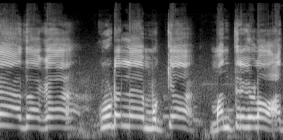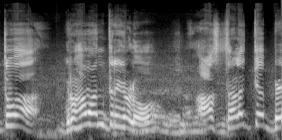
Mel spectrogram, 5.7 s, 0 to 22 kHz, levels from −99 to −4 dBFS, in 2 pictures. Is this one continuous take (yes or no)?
no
